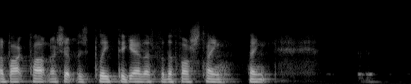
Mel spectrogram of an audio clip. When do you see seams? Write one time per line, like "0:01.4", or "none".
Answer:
0:02.4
